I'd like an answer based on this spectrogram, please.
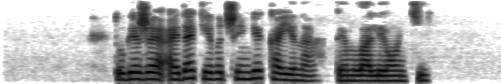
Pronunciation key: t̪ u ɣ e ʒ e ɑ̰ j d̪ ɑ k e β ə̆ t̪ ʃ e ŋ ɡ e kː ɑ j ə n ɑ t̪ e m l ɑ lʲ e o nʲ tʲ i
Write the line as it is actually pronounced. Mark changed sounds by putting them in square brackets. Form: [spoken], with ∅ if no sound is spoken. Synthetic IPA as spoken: t̪ u ɣ e ʒ e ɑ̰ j d̪ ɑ k e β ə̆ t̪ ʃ e ŋ ɡ e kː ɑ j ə n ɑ t̪ e m l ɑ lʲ e o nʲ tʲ i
